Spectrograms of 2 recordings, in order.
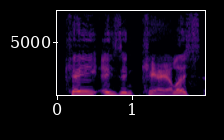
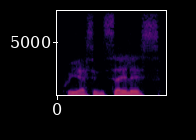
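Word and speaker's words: qui es in caelis: You're saying it wrong. Listen. It goes like this. Pater noster, qui es in celis, sanctificetur nomen tuum.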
